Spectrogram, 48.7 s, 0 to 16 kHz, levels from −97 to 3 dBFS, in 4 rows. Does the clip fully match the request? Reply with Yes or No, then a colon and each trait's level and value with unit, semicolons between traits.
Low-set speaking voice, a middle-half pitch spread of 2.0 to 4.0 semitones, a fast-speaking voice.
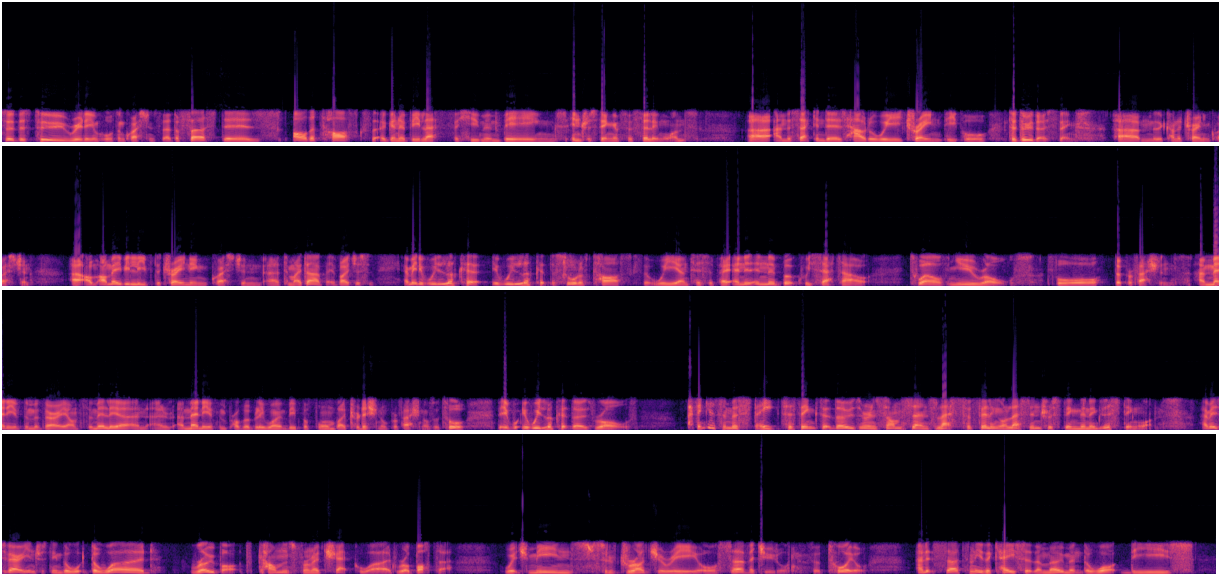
No: low, 115 Hz; wide, 5.4 semitones; fast, 220 wpm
